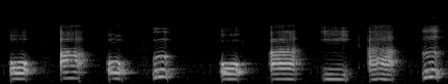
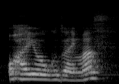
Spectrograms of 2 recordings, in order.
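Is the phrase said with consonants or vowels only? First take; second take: vowels only; consonants. First: Only the vowel sounds are pronounced. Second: The consonants and vowels are all pronounced.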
